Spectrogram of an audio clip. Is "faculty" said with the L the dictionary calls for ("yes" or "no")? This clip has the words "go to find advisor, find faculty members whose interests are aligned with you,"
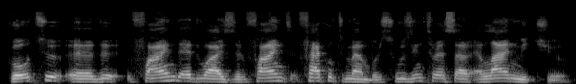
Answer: yes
